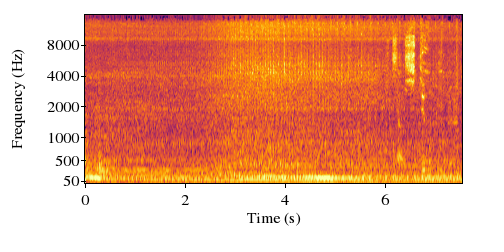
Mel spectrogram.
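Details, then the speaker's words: Ford Mustang GT (New Edge) V8 with mufflers still fitted, before straight-piping: lumpy idle with uneven chuffing puffs about three per second over the rumble, a big exhaust leak that needs fixing. "well i'm going to try to see if i could get some driving real quick on the way there but i got a fat exhaust leak man gonna have to fix that bro listen to this bro"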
